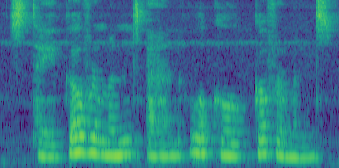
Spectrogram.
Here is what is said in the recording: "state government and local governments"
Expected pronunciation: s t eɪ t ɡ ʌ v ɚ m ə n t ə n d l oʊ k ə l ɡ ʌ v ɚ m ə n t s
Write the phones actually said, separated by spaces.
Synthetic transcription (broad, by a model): s t eɪ t ɡ ʌ v ɚ m ə n t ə n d l oʊ k ə l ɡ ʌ v ɚ m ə n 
